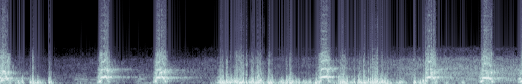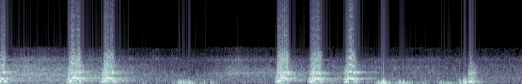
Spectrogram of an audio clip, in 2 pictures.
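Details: An angry dog barks rapidly and insistently, with dense overlapping barks and a rougher, growling stretch early on, then loud single barks in quick groups.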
